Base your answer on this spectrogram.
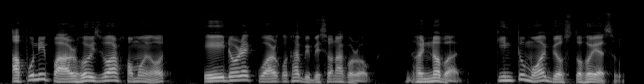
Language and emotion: Assamese, neutral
